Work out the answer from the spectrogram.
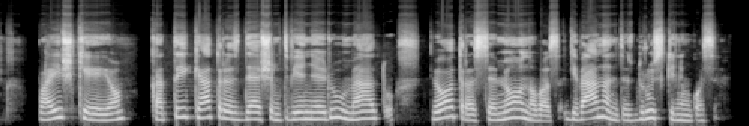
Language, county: Lithuanian, Panevėžys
